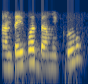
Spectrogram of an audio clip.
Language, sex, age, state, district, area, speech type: Telugu, female, 30-45, Andhra Pradesh, East Godavari, rural, conversation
